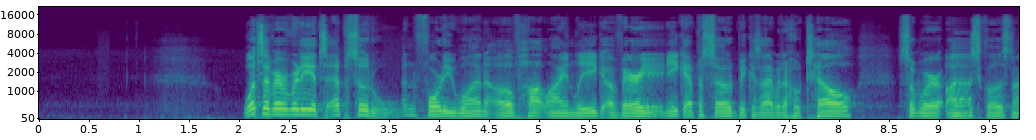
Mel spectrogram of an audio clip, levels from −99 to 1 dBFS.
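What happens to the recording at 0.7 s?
A brief smeared, noisy patch at 0.68 s comes from AAC frame loss with concealment: the decoder covered the missing frames by reusing the last good spectrum.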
